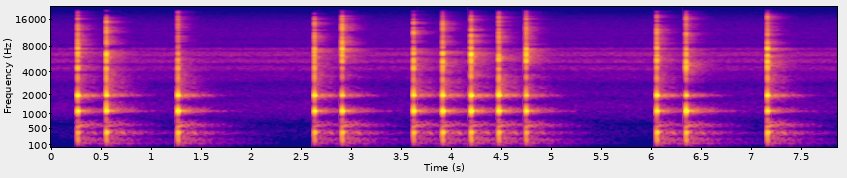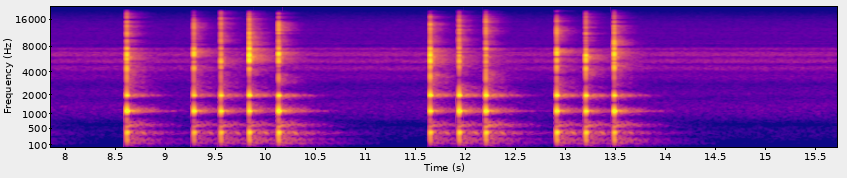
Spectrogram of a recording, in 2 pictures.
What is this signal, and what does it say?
Tap code, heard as taps on a table, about 4 knocks a second, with room echo. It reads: FJFDN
